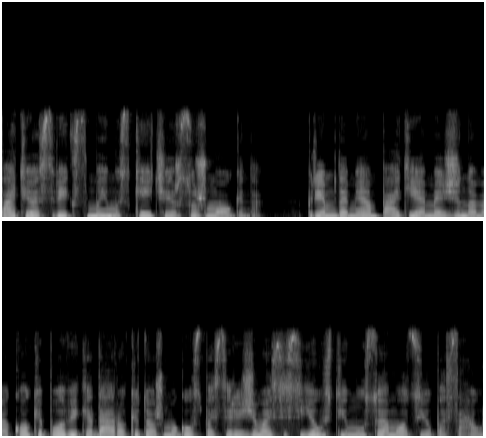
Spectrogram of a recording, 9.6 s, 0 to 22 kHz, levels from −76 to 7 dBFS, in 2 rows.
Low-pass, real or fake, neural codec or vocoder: 10.8 kHz; real; none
